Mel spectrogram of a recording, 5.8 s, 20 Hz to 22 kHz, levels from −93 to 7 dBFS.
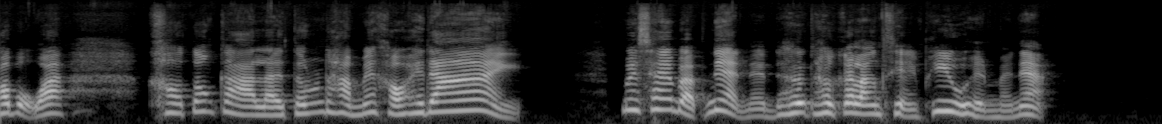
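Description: No technical faults occur at any point in the speech.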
